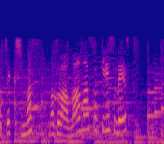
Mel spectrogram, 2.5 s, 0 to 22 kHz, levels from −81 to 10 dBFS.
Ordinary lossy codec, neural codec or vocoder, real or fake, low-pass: Opus, 16 kbps; none; real; 7.2 kHz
